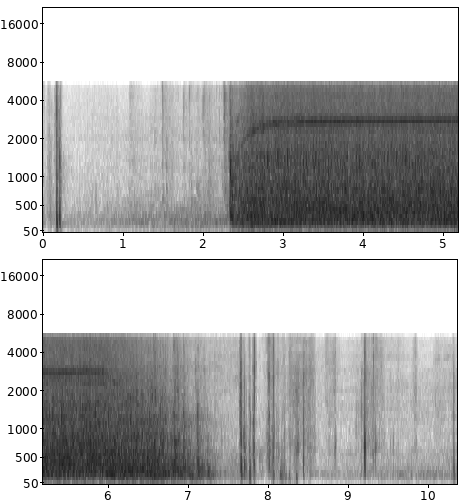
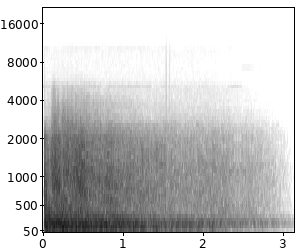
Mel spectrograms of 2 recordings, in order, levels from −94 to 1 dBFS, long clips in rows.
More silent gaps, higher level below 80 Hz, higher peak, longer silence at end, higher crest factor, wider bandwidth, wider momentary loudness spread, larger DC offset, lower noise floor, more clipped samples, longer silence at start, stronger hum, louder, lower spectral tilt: neither; second, -56 dBFS vs -38 dBFS; about the same, 0 dBFS vs -2 dBFS; first, 1.15 s vs 0.75 s; about the same, 14 dB vs 18 dB; first, 5.4 kHz vs 4.4 kHz; second, 19 LU vs 22 LU; neither; about the same, -54 dBFS vs -51 dBFS; neither; first, 0.15 s vs 0 s; neither; first, -11 LUFS vs -19 LUFS; second, -5.5 dB/octave vs -11.5 dB/octave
